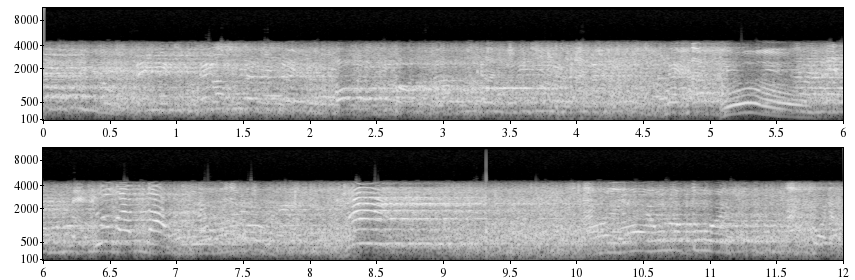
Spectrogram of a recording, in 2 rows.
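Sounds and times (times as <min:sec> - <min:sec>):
single loud shouts: 0:08.2 - 0:09.3
arena crowd shouting: 0:08.2 - 0:09.4.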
